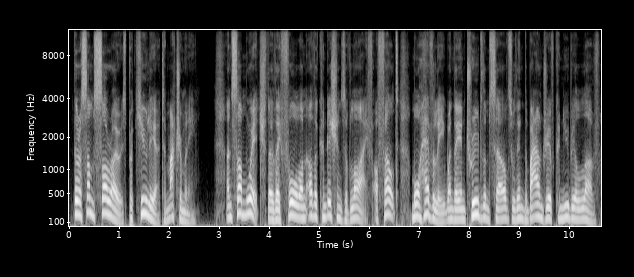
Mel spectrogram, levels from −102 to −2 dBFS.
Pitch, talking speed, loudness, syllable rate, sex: 145 Hz, 180 wpm, -17 LUFS, 5.8 syllables/s, male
